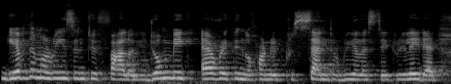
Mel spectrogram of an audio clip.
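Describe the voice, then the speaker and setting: With audible room echo, the speaker talks at a fairly quick pace in a Romanian accent. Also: woman. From Romania, Transylvania. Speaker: real estate agent. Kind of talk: conference talk. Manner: animated.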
